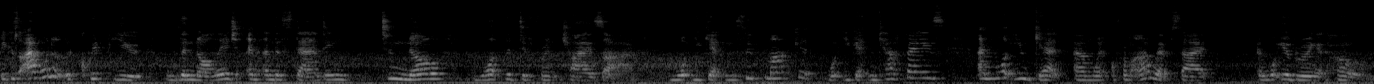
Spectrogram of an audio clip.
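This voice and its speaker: A woman speaks with a fairly high pitch and lively intonation. The room echoes audibly, and background noise is noticeable. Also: moderate pace. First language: Punjabi. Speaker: chai company founder. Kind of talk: tutorial.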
